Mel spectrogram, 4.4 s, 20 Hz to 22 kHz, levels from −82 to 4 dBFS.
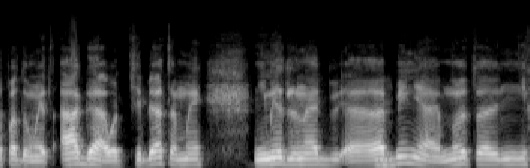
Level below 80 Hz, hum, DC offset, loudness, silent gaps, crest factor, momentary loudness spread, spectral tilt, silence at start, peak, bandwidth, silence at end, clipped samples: -64 dBFS; none; under 0.1%; -16 LUFS; none; 16 dB; 7 LU; -8 dB/octave; 0 s; 0 dBFS; 7.4 kHz; 0 s; under 0.1%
